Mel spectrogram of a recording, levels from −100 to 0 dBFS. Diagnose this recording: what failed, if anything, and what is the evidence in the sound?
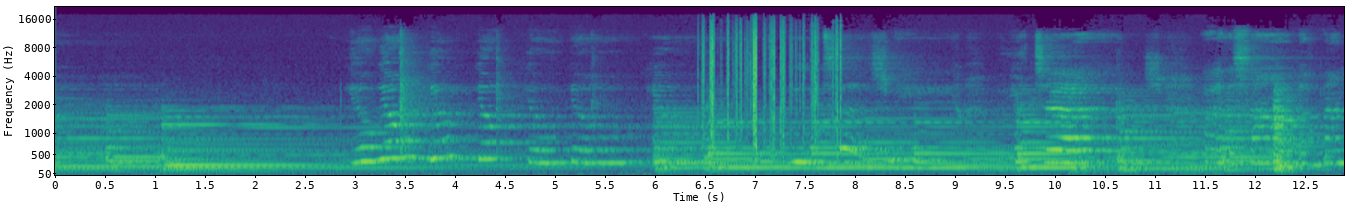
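From 6.41 s to 7.85 s, dense, uneven scratching bursts ride over the sound for about 1.4 s, at roughly the same level as the sound itself. This is cable scratch noise in the analogue wiring. The likely cause is a worn cable, connector or control carrying DC being moved, so its contact resistance jumps rapidly.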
